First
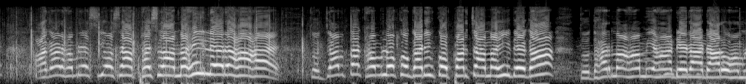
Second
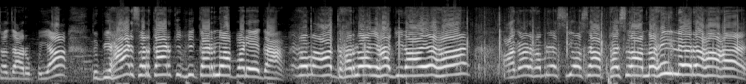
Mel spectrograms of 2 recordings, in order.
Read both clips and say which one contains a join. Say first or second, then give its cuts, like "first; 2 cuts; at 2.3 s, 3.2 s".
second; 1 cut; at 3.0 s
